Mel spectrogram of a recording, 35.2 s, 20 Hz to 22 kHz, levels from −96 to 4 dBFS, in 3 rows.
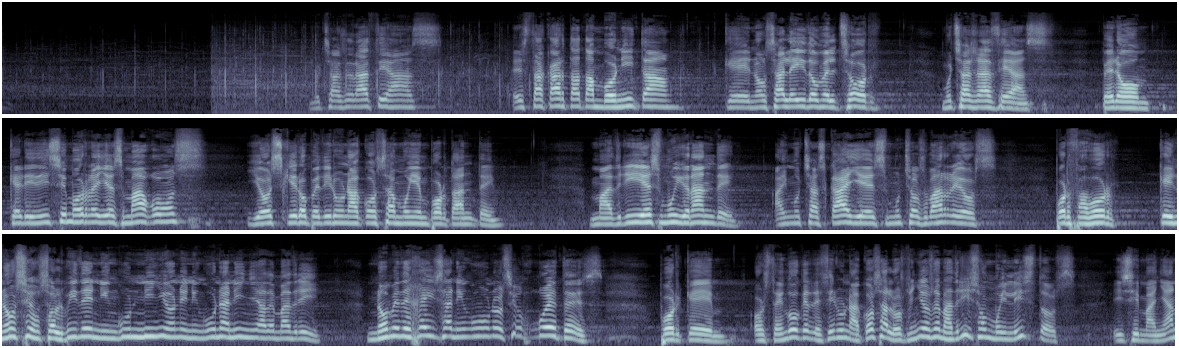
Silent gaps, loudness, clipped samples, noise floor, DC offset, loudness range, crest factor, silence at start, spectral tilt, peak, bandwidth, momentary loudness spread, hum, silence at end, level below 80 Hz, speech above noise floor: none; -21 LUFS; under 0.1%; -62 dBFS; under 0.1%; 3 LU; 20 dB; 3.1 s; -4 dB/octave; -2 dBFS; 15.5 kHz; 14 LU; none; 0 s; -58 dBFS; 41 dB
